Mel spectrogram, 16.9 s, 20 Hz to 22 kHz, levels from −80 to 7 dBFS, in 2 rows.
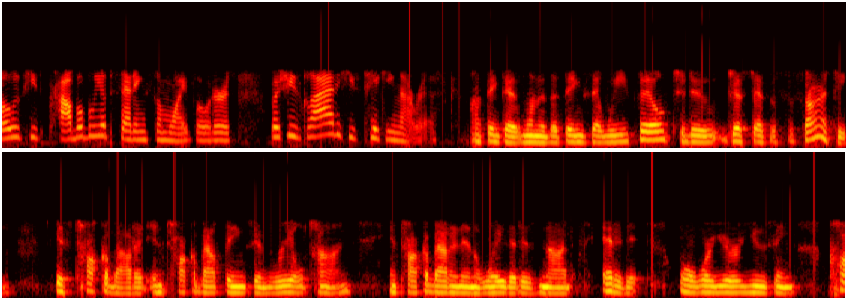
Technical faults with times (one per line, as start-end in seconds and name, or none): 0.00-16.87 AMR narrowband mobile codec
0.11-16.80 word clock ticks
